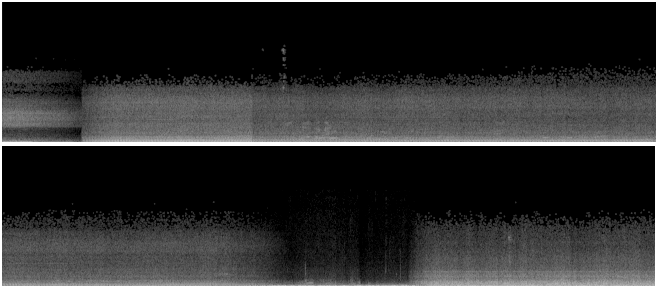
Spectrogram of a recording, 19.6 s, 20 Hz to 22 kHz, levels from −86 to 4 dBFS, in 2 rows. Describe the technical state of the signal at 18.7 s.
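At 18.7 s you're hearing the same damage that runs through the whole clip: MP3 compression, and plainly audible. The quieter detail flickers in and out from frame to frame, giving that watery, swirly texture with metallic chirps on hissy sounds and softened attacks. That's likely an encoder starved of bits, dropping weak frequency lines, which fits a low bitrate of around 64 kbps.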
